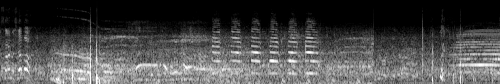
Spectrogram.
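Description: Cricket stadium crowd ambience with one sharp crack about two seconds in, then a run of short, evenly spaced pitched blasts a little before the middle.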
